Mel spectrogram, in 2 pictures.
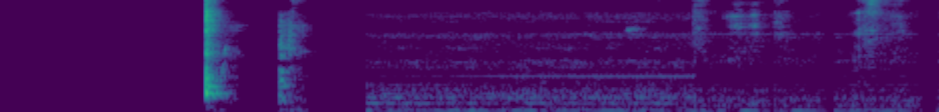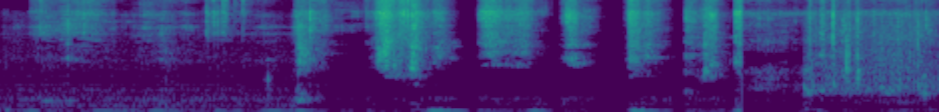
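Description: Hands handling seed containers, paper towel and potting media: sharp clicks, rustling and scraping, with a low hum underneath. The busiest handling is in the last few seconds.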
